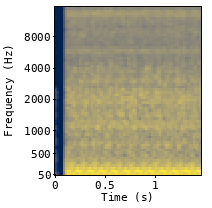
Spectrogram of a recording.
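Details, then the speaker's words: Chevy LUV 4x4 with initial timing set to 10° and the carburetor mixture screws adjusted, pulling about 18 inHg of vacuum: steady, smooth idle hunting very slightly from a cylinder bias; normal idle. "all right we got our mix screws all adjusted and we got about 18° or excuse me 18 in of vacuum and you see it hunting ever so slightly back and forth within the same area"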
